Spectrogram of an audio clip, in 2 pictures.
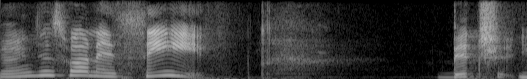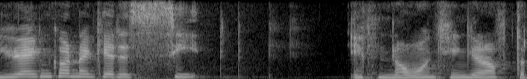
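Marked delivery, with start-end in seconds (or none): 0.0-1.1 lightly voiced high whiny woman; mock her, pitched up and petulant. Mocking the rude tram woman to viewers, pitched up and whiny.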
